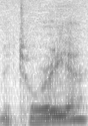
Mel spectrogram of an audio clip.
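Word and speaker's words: Meteora: pronounce this incorrectly but just think of meteor with an a at the end of metoria maybe but it was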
